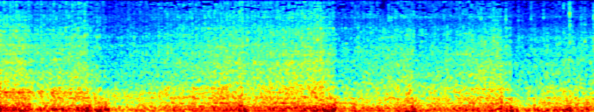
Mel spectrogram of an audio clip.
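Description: A second tractor engine putters as the tractor approaches.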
